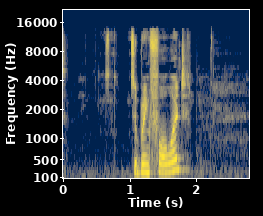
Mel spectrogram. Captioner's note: speaking in French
